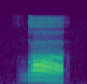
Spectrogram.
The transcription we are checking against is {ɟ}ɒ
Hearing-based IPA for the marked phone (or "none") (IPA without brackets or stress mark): ɡ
